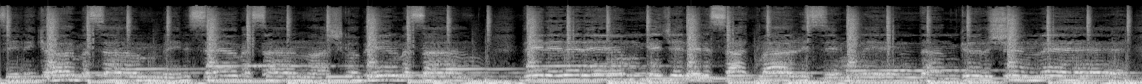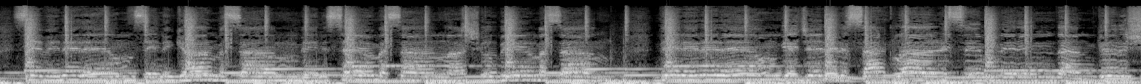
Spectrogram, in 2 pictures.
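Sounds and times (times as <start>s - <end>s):
Turkish rap: 0.0s - 22.8s.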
